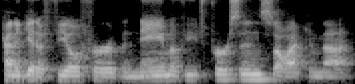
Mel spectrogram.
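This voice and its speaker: A man's voice: medium pitch, fairly even intonation, moderate pace, fairly bright tone. A man speaking as an interview guest, a sports announcer telling anecdotes in an easygoing, chatty, self-deprecating way. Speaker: podcast guest, high school sports play-by-play announcer.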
